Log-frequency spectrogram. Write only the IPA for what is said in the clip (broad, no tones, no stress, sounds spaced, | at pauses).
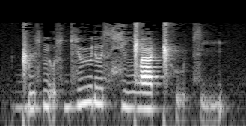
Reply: ɡ͡ǁ ʉ s n o̰ s d͡z ʉ ɾ ɨ s ɕ ɨ ŋ͡ǁ a ǁʰ ṵ t͡s ḭ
